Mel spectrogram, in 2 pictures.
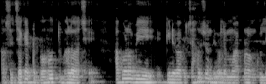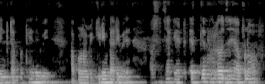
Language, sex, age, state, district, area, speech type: Odia, male, 30-45, Odisha, Koraput, urban, spontaneous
